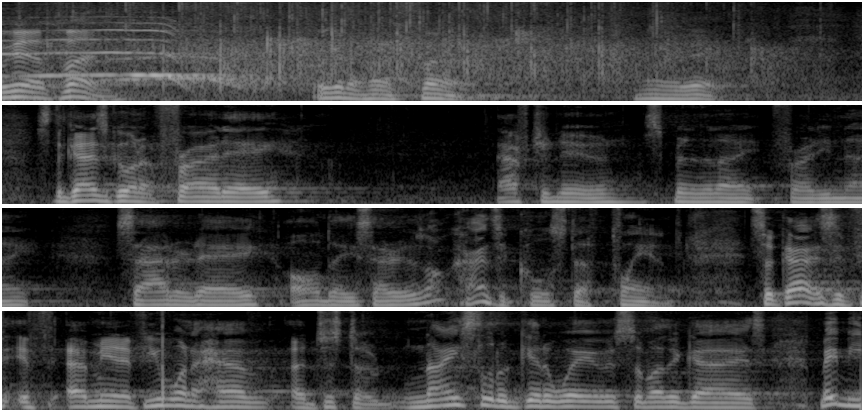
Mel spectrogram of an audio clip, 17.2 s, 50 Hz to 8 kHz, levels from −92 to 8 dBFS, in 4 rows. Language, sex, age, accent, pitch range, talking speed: English, male, 40-59, American, 125-160 Hz, 195 wpm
